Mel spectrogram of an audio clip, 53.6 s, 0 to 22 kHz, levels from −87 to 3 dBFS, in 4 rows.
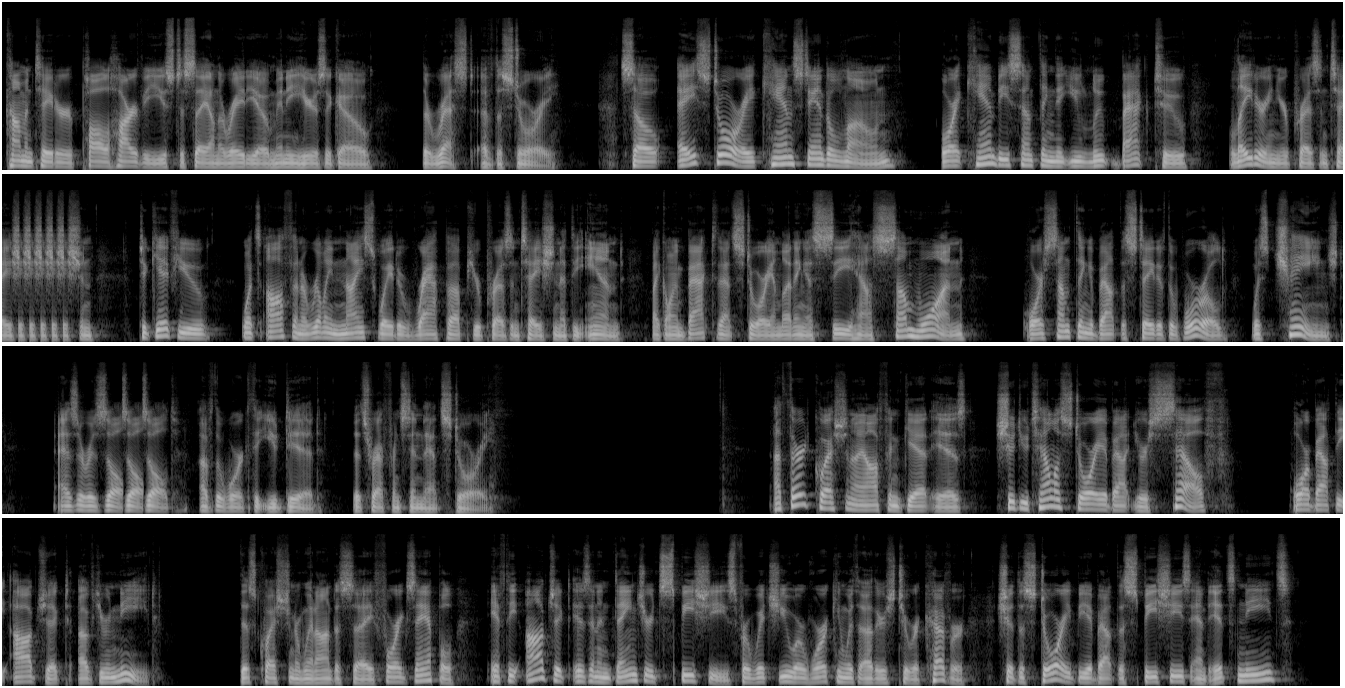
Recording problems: audio stuttering; at 13 s and at 28 s

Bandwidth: 14.5 kHz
